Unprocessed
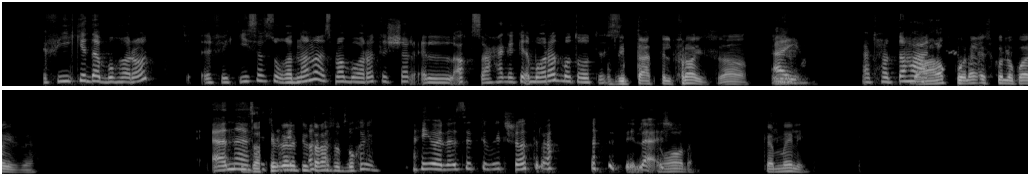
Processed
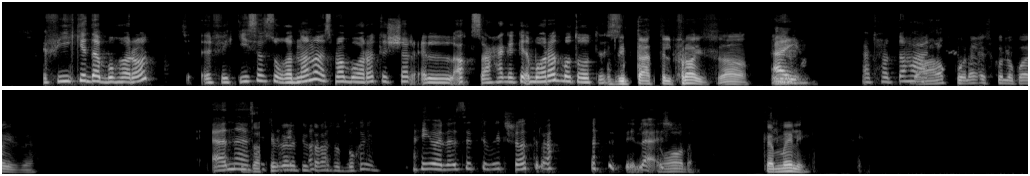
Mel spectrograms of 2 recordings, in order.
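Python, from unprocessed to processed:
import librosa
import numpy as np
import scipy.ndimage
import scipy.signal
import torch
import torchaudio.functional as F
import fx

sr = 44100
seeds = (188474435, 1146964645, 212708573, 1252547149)

y = fx.gain(x, sr, db=fx.line((8.02, 10.0), (8.89, 0.0), (12.41, 0.0), (13.47, -7.0), (14.52, 0.5), (16.75, 0.5), (18.2, 11.5)))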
